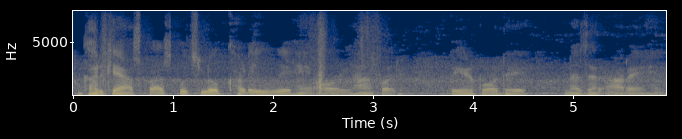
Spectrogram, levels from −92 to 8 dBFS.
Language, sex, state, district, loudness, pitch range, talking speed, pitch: Hindi, female, Bihar, Saharsa, -30 LUFS, 125-135 Hz, 170 wpm, 130 Hz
